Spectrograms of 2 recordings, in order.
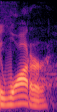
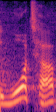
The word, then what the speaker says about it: water: In American, you say water, right? Water, yeah. I say water because there's a T in the word, right?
